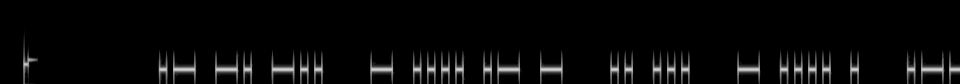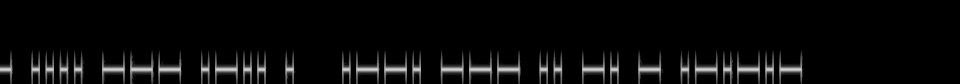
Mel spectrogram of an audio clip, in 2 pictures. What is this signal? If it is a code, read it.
Morse code, heard as a keyed tone, about 17 wpm, 700 Hz. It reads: AND THAT IS THE WHOLE POINT.
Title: Sentences from Top 400 Words 17wpm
